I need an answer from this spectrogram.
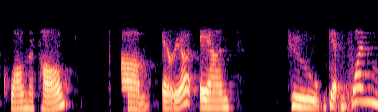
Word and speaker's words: KwaZulu-Natal: And I asked him if he would also go to South Africa, to Thula Thula, Zululand, which is in, I think it's pronounced KwaZulu-Natal area.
